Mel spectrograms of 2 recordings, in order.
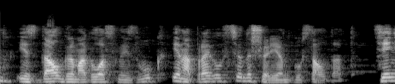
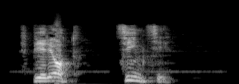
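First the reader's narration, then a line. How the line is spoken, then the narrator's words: Warlike shout. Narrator (Russian): Ашока воинственно крикнул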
